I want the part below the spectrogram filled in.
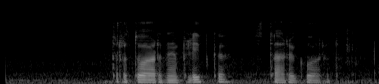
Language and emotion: Russian, neutral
